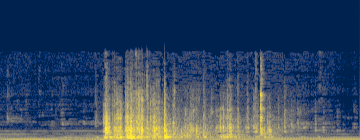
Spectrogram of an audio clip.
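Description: A short wet slurp of liquid being sucked up, a few quick gurgling pulls over about a second, moderately loud against a steady low hum, with no talking.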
